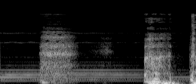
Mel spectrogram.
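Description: A man in a choking coughing fit, with a few harsh, rough bursts separated by short pauses over a steady faint background tone.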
